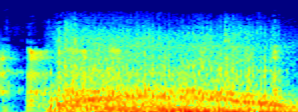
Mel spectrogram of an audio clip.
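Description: A deep, loud lion roar rumbles for nearly two seconds, a sustained throaty growl that swells quickly and holds steady before easing off slightly at the end.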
